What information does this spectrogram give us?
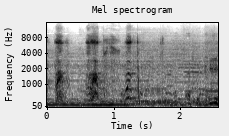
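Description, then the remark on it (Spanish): A dog named Tupac, half asleep and half awake, barks three times in quick, evenly spaced yips, fairly loud, followed by softer whiny dog vocalizations over a low steady hum. “A ver, vamos a ver si, si lo podemos hacer a hablar.”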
